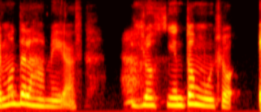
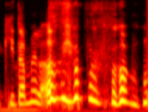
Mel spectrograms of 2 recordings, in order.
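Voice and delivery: higher, laughing through a pretend plea; laughing mock plea; 6 semitones higher than usual. Podcast host voicing the mother, laughing plea. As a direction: beg through giggles to cut the audio. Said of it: "como la mamá de él".

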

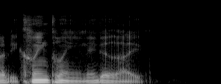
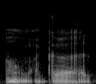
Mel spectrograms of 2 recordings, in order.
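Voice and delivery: stunned hush; 4 semitones lower, 10 dB quieter than usual. Retold or imitated. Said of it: "I'm just sitting there like".

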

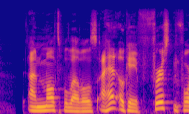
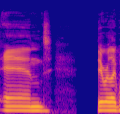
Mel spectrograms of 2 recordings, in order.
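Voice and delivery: ordinary delivery

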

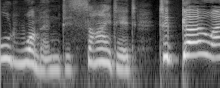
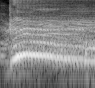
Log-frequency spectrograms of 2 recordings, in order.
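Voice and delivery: tiger growl; 6 semitones higher, 3 dB louder than usual. Acted.

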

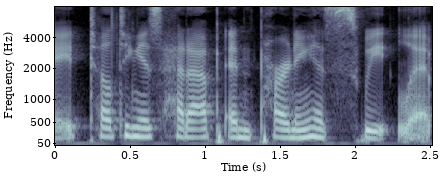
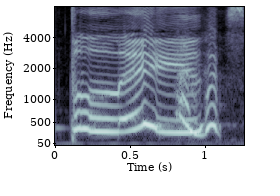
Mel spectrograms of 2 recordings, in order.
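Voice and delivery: high, hammed-up whimpering plea with a laugh; mock pleading; 8 semitones higher, 3 dB louder than usual. Host mimics Kalen begging the boss, mock pleading. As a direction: plead in a silly high whine.

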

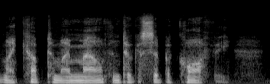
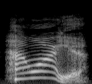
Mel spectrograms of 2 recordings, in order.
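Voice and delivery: very high, cheery phone greeting; pleased and cheerful. A narrator's reading. Ben to Miles on long-distance: delighted, cheerful. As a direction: sing out a happy hello. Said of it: "The voice was suddenly pleased and cheerful".

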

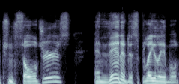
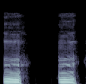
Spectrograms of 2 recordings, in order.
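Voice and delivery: mummy grunts; 4 dB quieter than usual. Retold or imitated. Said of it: "that mummy walk... He's kinda like".

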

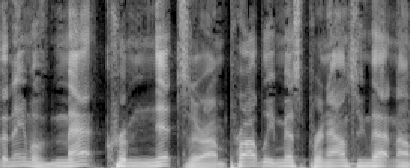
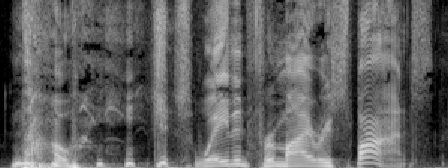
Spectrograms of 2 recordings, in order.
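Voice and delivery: slow, laugh breaking into the words; amused, laughing retelling; slower than usual. Real, not acted. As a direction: chuckle your way through the letdown. Laughs while telling the awkward wait.

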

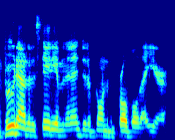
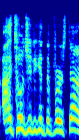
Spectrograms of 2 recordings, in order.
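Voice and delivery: higher, half-hearted imitation of the coach yelling; mock coach yell; 9 semitones higher, faster than usual. Quarterback imitating the coach yelling the same order at his teammate, mock yell. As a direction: repeat the coach's yell, lightly hammed. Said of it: "he would yell you the same thing".

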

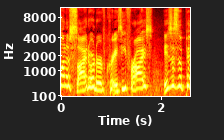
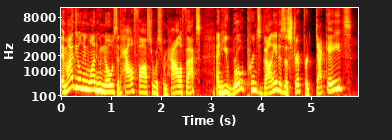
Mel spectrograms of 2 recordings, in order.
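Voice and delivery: usual speaking voice

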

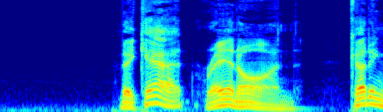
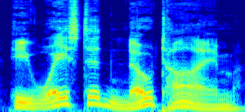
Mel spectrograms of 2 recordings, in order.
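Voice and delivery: ordinary delivery

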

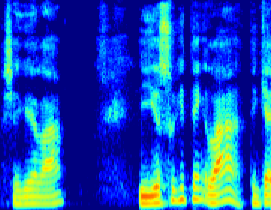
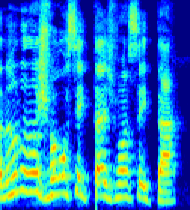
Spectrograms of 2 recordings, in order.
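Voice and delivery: hurried reassurance; 7 semitones higher, faster than usual. Retold or imitated. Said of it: "Aí o cara falou".

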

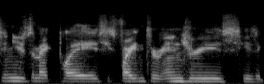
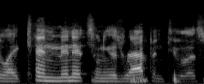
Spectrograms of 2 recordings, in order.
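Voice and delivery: ordinary talk

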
